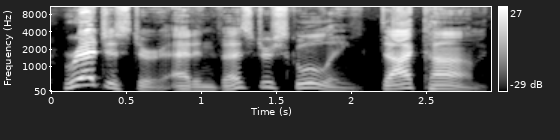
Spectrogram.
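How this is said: It is said in a put-on announcer voice.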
